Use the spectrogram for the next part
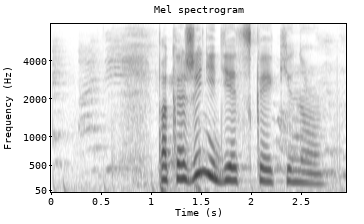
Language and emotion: Russian, positive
